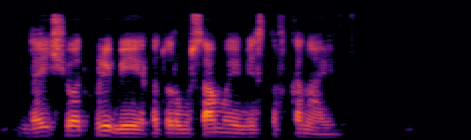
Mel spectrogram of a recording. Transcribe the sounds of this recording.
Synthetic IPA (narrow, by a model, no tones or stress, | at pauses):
d̪ɐjɪɕːoɐt̪̚plʲɪbʲejəkɐt̪oɾəmʊsaməjəmʲe̞st̪əfkɐnavʲɪ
